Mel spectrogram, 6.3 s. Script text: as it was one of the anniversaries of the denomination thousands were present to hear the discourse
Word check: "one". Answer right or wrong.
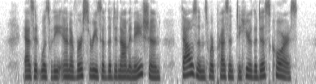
wrong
